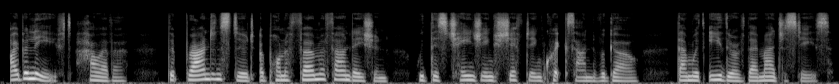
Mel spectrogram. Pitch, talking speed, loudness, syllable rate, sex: 185 Hz, 170 wpm, -19 LUFS, 5.7 syllables/s, female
